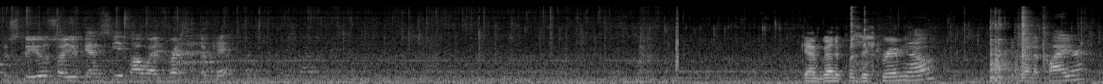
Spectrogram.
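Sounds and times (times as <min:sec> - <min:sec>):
pans hissing on gas range: 0:00.0 - 0:11.0.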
